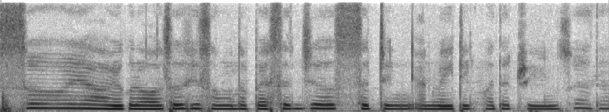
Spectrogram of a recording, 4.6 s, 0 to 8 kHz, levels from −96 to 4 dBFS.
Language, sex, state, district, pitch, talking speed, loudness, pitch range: English, female, Maharashtra, Mumbai Suburban, 255 Hz, 225 wpm, -13 LUFS, 245-275 Hz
